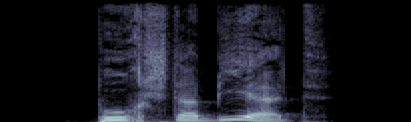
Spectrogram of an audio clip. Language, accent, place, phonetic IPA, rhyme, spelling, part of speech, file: German, Germany, Berlin, [ˌbuːxʃtaˈbiːɐ̯t], -iːɐ̯t, buchstabiert, verb, De-buchstabiert.ogg
- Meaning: 1. past participle of buchstabieren 2. inflection of buchstabieren: second-person plural present 3. inflection of buchstabieren: third-person singular present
